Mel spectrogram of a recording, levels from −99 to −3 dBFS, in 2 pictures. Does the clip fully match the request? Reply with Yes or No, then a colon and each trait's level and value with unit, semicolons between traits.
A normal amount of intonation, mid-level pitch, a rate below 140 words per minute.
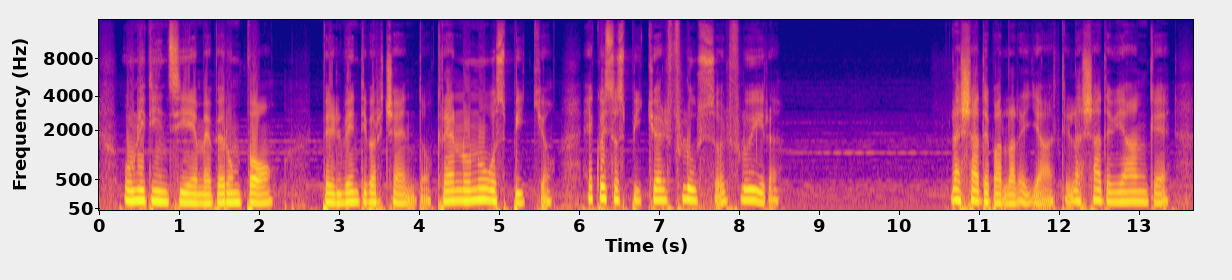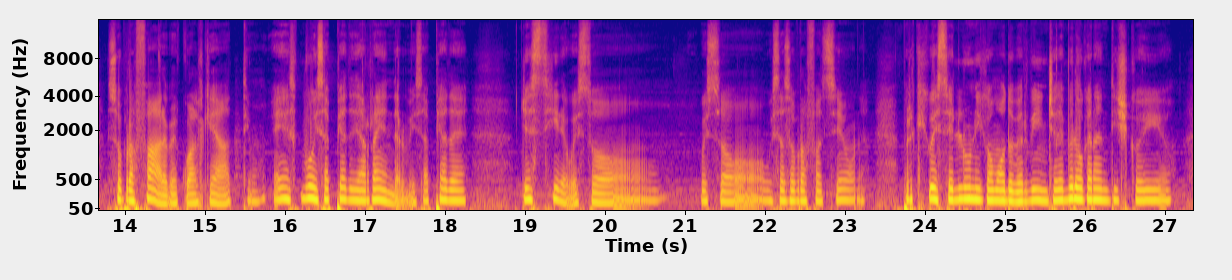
Yes: average, 3.8 semitones; medium, 150 Hz; slow, 115 wpm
